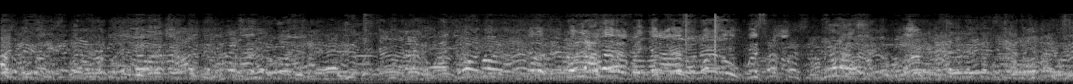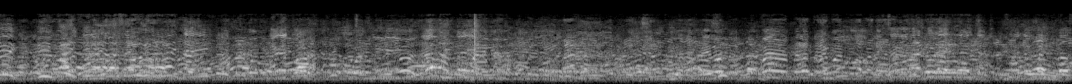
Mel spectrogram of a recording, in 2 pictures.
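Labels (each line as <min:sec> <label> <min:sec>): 0:00.0 People are discussing and shouting about an event. 0:21.5
0:05.5 A man is shouting in Spanish. 0:07.3
0:15.3 A high-pitched snapping sound. 0:15.8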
